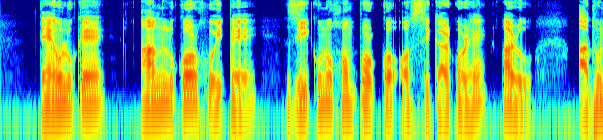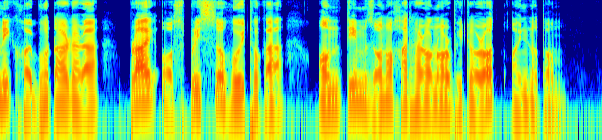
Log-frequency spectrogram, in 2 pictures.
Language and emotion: Assamese, neutral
